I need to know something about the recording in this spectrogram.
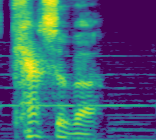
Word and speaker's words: cassava: So, Cassava, because there's no R in it. If it was meant to be meant to be pronounced Cassava, there'd be an R in it.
